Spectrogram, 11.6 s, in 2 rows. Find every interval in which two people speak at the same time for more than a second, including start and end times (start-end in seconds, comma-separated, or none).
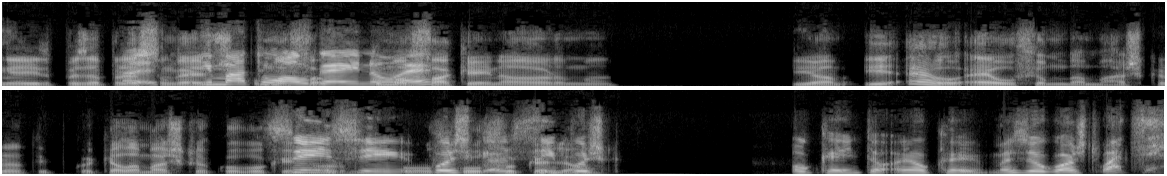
0.6-2.2, 7.1-8.8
